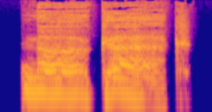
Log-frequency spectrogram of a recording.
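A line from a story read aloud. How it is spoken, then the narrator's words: Hoarse croak. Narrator (Russian): прохрипел Есихота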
